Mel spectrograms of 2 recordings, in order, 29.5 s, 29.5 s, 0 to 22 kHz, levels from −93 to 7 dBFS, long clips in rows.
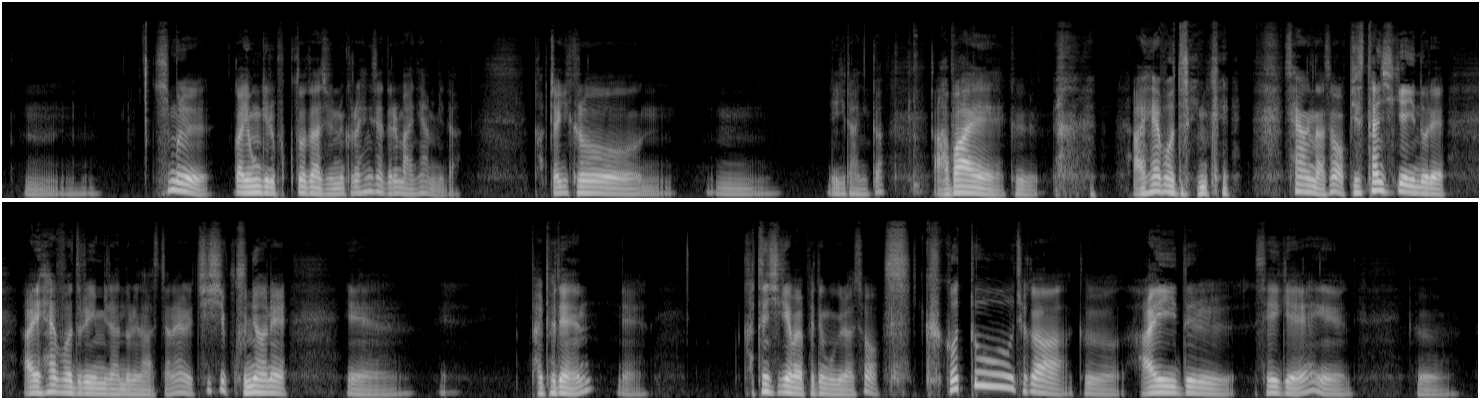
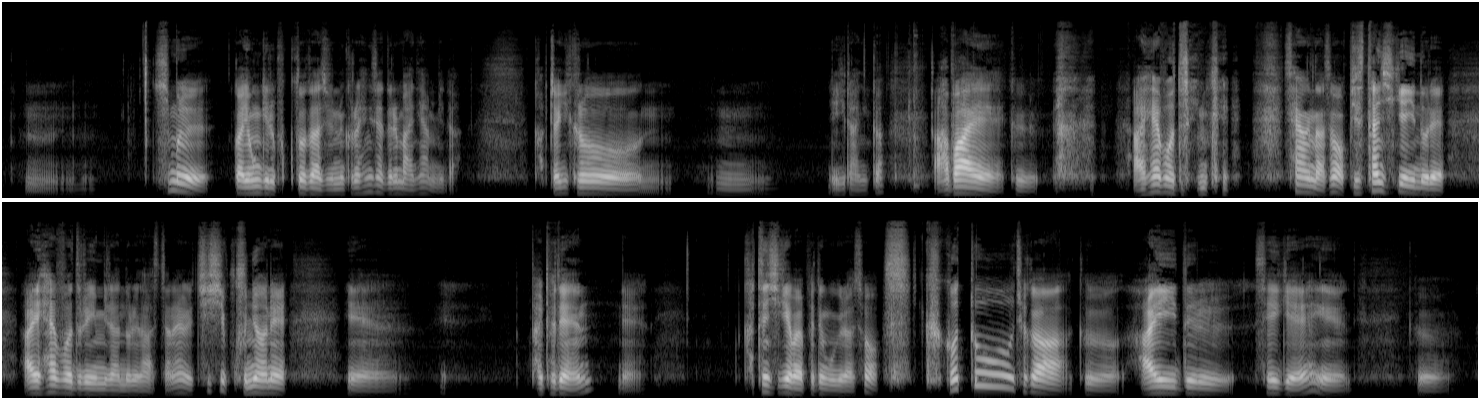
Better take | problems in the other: first | thin; very; fading below 450 Hz

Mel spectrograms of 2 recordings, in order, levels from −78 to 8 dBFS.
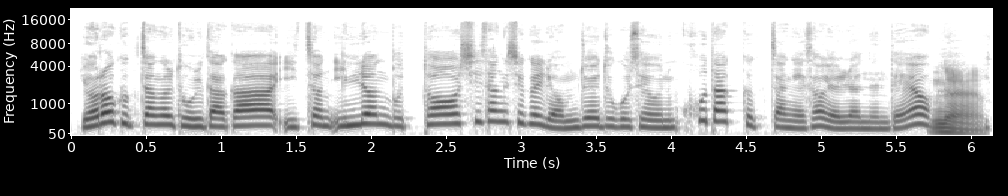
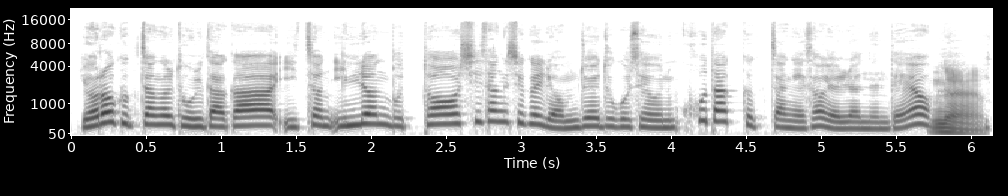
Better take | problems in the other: neither | none

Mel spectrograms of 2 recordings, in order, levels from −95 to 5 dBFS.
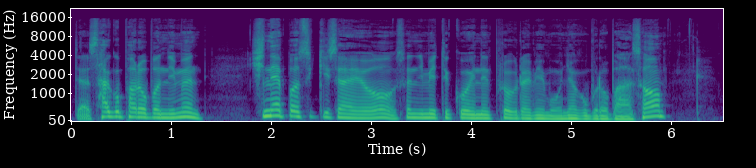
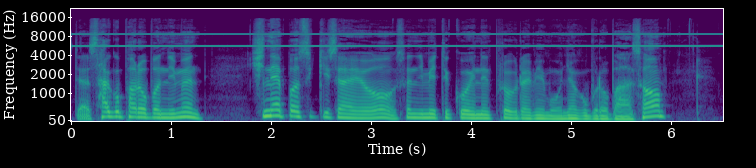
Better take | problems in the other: first | high-pitched whine; noticeable; throughout; 5.5 kHz, 10 dB below the speech

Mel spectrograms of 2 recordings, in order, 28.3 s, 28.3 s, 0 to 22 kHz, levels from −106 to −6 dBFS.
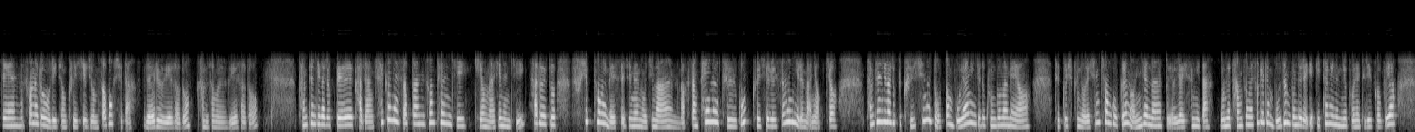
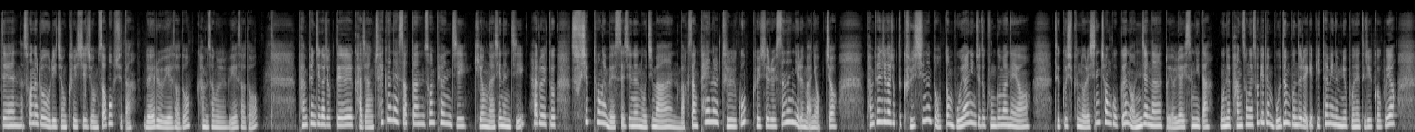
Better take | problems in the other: second | phone-call audio; poor line

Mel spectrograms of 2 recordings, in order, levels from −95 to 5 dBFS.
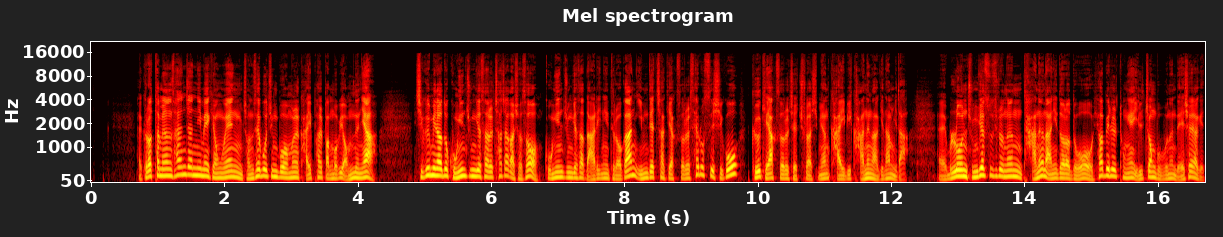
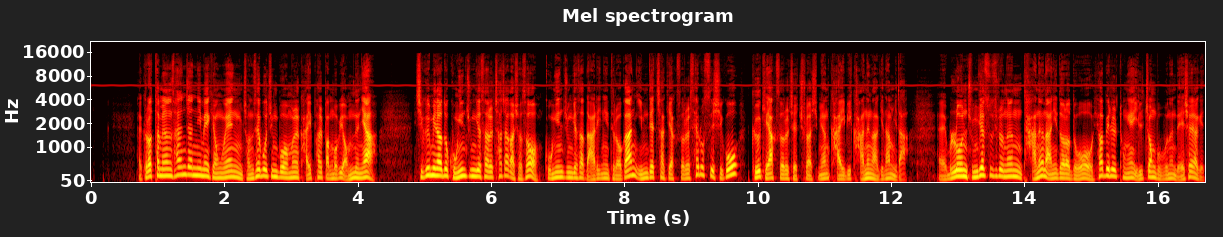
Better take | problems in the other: first | high-pitched whine; faint; throughout; 6 kHz, 35 dB below the speech

